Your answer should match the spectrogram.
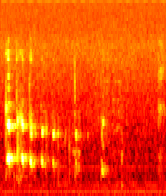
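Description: Baby's high-pitched squeal, sliding slightly down in pitch, followed by a few shorter squeaky sounds over the next second.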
